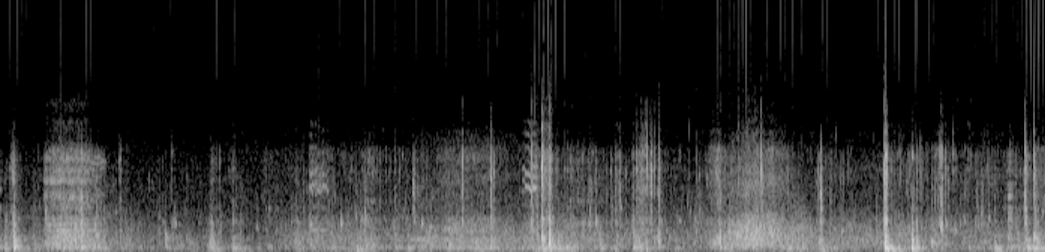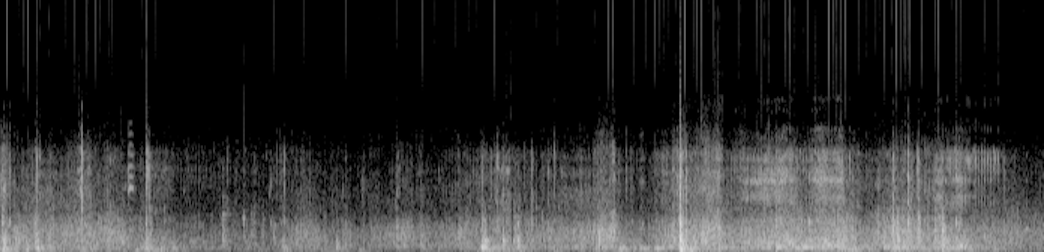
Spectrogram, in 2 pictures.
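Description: Water sloshing and lapping against a small sailboat's hull as it drifts slowly, with sharp knocks and rattles from the boat's fittings and rigging several times.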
